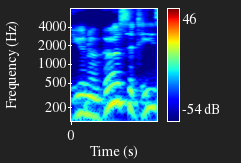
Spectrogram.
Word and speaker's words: university: The U at the beginning of university sounds like U, a consonant sound.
